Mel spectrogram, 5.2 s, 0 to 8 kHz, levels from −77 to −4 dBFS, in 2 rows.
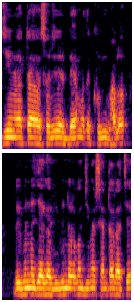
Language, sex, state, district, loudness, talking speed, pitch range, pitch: Bengali, male, West Bengal, Kolkata, -14 LUFS, 175 wpm, 120-125 Hz, 125 Hz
